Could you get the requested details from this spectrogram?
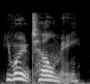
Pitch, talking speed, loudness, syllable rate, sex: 200 Hz, 265 wpm, -15 LUFS, 5.2 syllables/s, female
